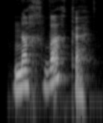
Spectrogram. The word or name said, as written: Nach bhfaca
